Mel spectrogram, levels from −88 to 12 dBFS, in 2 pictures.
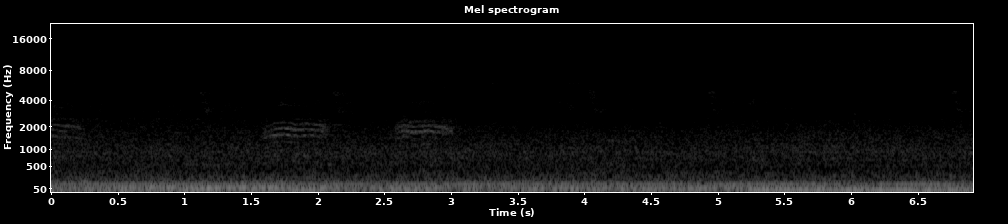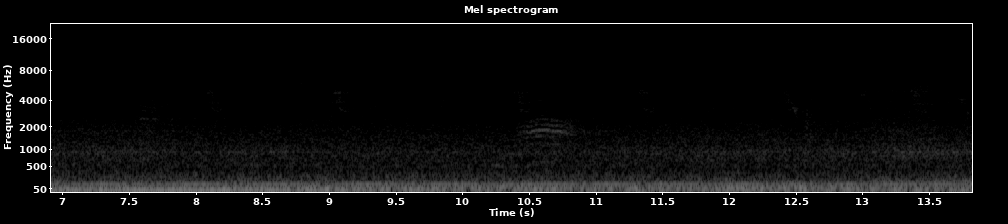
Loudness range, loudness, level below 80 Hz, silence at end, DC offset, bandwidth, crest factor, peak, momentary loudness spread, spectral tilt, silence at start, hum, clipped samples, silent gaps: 2 LU; -56 LUFS; -52 dBFS; 0 s; under 0.1%; 15.5 kHz; 14 dB; -38 dBFS; 4 LU; -7 dB/octave; 0 s; none; under 0.1%; none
